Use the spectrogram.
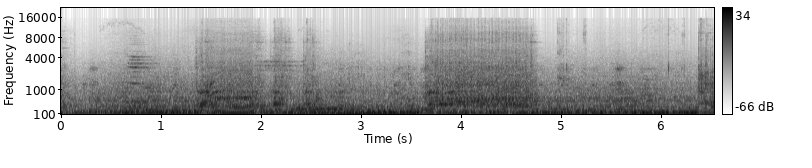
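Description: A sewing machine stitches the side pocket of an Afghani-style kurta, running as a loud, steady close motor whir with a few brief pauses and restarts.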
